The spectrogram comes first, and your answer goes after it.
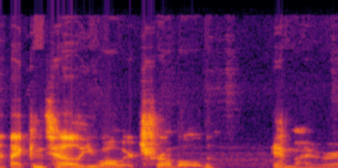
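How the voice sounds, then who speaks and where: A put-on character voice sits at a low-to-middle pitch and moves at a moderate pace. Hissing runs through the clip. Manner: gently hissing.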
